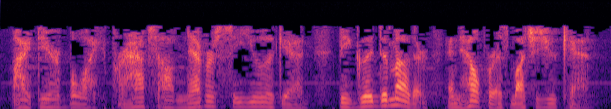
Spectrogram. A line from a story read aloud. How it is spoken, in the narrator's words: He whispered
